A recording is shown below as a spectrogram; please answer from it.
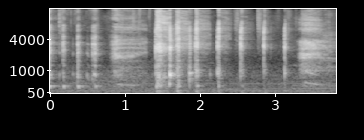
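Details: Sharp coughs, throat sounds and clattering handling noises in a small room, with no clear animal call.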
